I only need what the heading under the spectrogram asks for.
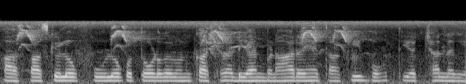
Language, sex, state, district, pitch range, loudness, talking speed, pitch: Hindi, male, Chandigarh, Chandigarh, 170-175 Hz, -15 LUFS, 220 wpm, 170 Hz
